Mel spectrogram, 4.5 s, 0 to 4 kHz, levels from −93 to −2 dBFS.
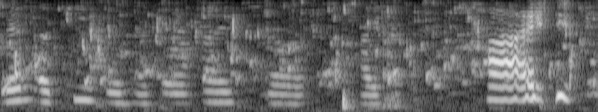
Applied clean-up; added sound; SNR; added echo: classical method log-MMSE.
